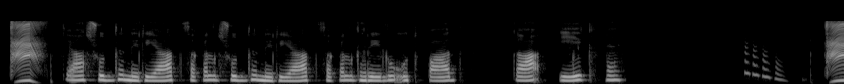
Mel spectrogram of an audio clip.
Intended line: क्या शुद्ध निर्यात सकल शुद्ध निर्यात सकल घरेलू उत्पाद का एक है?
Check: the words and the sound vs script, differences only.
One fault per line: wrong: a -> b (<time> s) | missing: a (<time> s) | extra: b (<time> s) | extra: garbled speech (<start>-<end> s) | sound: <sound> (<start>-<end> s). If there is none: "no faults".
sound: chirp (7.4-7.9 s)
